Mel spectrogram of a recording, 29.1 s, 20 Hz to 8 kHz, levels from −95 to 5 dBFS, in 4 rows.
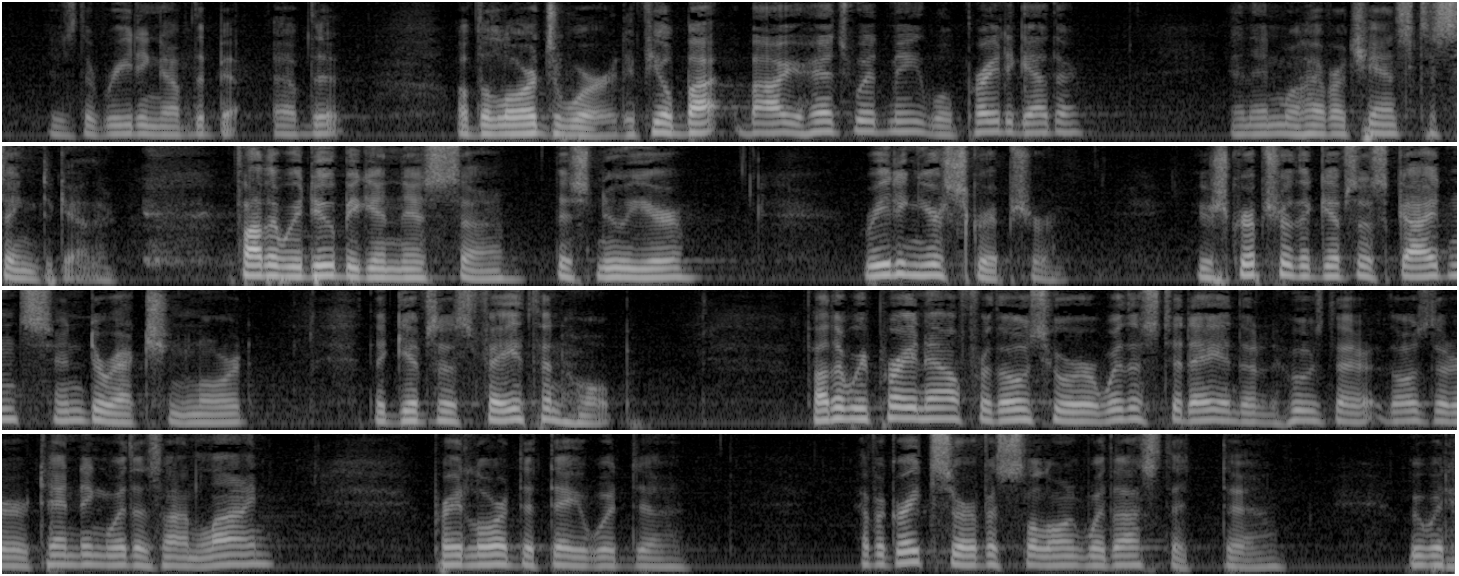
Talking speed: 200 wpm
